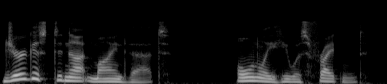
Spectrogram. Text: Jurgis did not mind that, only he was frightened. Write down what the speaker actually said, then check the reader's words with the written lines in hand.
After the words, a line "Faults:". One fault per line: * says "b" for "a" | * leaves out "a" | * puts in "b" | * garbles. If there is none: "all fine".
Jurgis did not mind that, only he was frightened.
Faults:
all fine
